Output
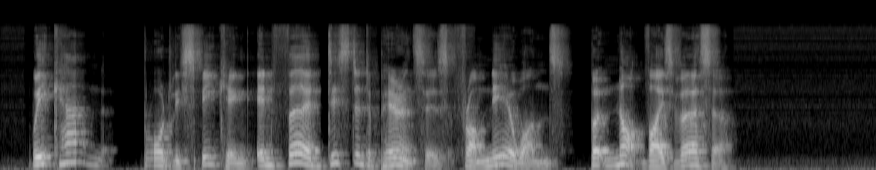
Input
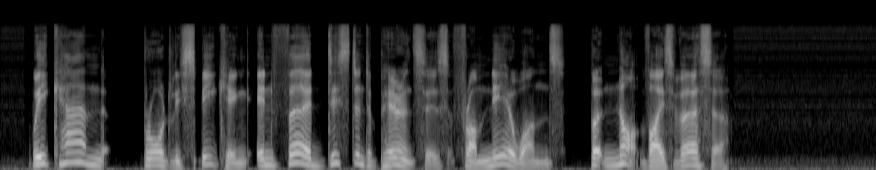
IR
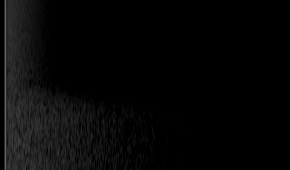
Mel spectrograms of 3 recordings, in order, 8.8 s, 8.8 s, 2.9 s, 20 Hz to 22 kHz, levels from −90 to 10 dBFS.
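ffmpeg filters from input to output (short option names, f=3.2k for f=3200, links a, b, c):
-filter_complex "[0:a]asettb=1/sr,asplit=3[a][b][c];[a]atrim=end=0.754[d];[b]atrim=start=0.75:end=1.54,asetpts=PTS-STARTPTS,afade=t=in:d=0.004:c=qsin,afade=t=out:st=0.786:d=0.004:c=qsin,acompressor=threshold=-36dB:ratio=8[e];[c]atrim=start=1.536[f];[d][e]acrossfade=d=0.004:c1=hsin:c2=qsin[g];[g][f]acrossfade=d=0.004:c1=qsin:c2=hsin[h];[1:a]atrim=start_sample=2205,atrim=end_sample=4410[i];[h][i]afir=irnorm=-1:irlink=0,volume=6dB"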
